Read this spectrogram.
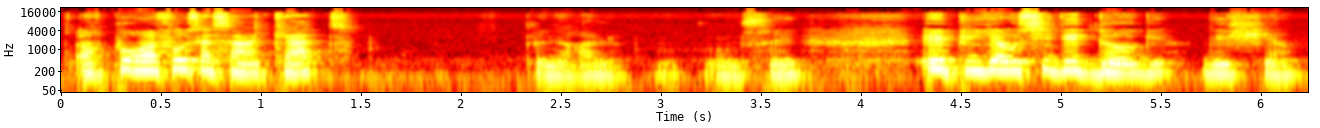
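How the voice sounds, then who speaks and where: A woman's voice: on the low side, moderate pace, vocal fry, dark tone, breathy edge. A woman giving a humorous beginner English lesson in French, playful and jokey, with whispered asides. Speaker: English teacher.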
